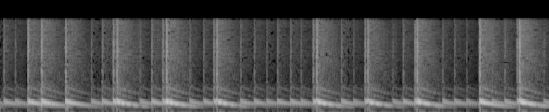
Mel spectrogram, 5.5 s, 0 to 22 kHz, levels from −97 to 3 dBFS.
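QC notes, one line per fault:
Throughout: AAC compression, likely the cause of what is heard. Nothing remains above 11.5 kHz, so the music sounds dull. The damage is plainly audible, smeared and warbling, which fits a low bitrate near 32 kbps that starves the spectrum of bits.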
